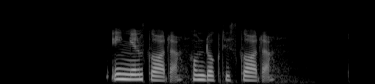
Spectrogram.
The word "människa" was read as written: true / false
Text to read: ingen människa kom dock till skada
false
